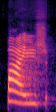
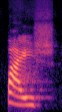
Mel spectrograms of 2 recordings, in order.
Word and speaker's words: pais: So the word parents is pais, because a father is pai, pai. And then the plural parents, you just have an extra S, and it's pais. Yes.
